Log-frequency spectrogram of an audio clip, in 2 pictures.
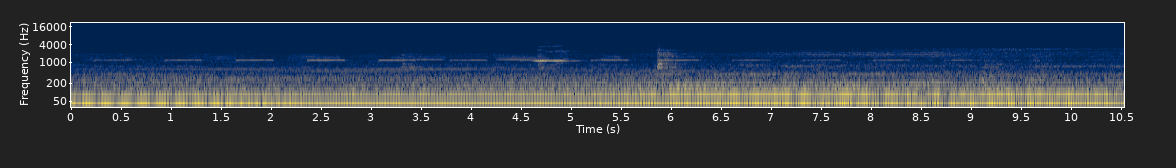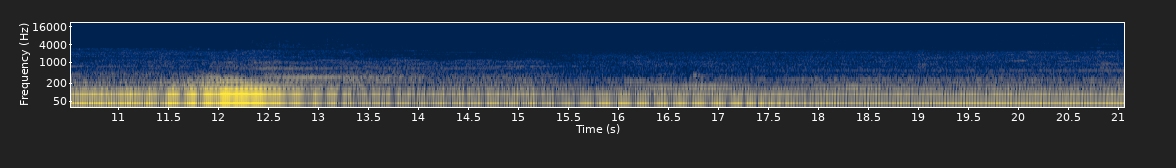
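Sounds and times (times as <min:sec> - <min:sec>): reversing alarm beeps: 0:00.0 - 0:11.2
diesel engine running: 0:00.0 - 0:21.0.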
